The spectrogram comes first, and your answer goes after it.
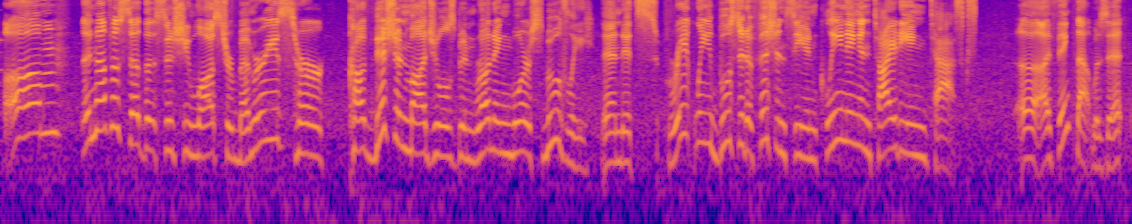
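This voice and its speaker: Chatty, lively-pitched young child. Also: female voice, unhurried, a little hiss or hum. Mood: matter-of-fact. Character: matter-of-fact young child in a fantasy game.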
